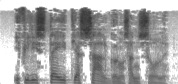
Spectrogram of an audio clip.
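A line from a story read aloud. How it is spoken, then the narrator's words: Shouted. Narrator (Italian): Dalila gridò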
